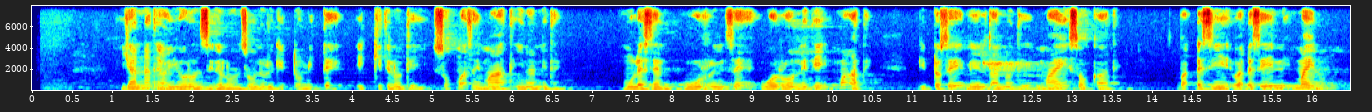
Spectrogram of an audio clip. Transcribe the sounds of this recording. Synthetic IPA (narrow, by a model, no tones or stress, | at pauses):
jɐnːɐt̪ɛɐjoɾɔnsɪᶑɛlɔnsoːnɪɾɪɡɪd̪̥ːɔmɪt̪ːɛ | ɪkːɪt̪ɪnɔt̪ɪsʊmːɐsɛmaːt̪ɪnɐnːɪt̪ɛ | mʊlɛsɛnuːrːɪnsɛwɔrːoːnːɪt̪ɪmaːt̪ɛ̥ | ɡɪd̪ːɔsɛle̞ːlt̪ɐnːɔt̪ɪmɐjsɔkːaːt̪ɛ̥ | bbɐɗɛseːnːɪmɐjnʊ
